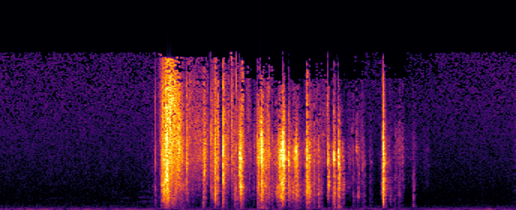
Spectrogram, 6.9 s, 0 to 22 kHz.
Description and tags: Cash Raining Down
A wad of 25 $20 bills being tossed in the air and falling to the floor.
